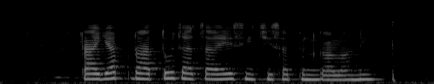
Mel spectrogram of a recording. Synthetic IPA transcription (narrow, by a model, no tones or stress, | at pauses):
rajap̚rat̪ut͡ʃat͡ʃaesid̥ʒ̥i̤sab̥ə̤nkalɔne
